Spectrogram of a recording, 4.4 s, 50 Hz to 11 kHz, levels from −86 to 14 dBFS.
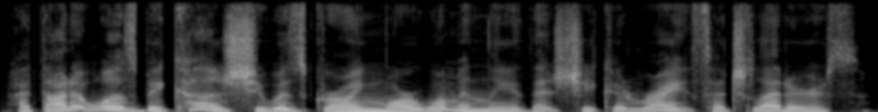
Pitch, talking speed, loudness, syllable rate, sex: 235 Hz, 220 wpm, -17 LUFS, 5.5 syllables/s, female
